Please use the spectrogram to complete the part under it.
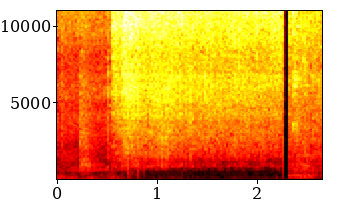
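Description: Chopped onion dropped into hot oil with cardamom, cloves and cinnamon, a sudden loud hissing sizzle that holds steady for about two seconds, then cuts off.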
